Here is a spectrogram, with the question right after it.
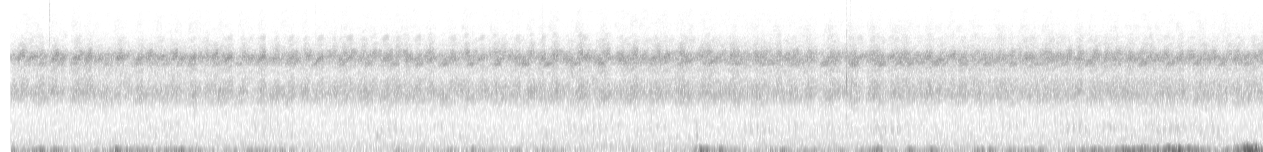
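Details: Frog chorus on a midsummer night along a starry country road: a dense, steady trilling drone of many callers in two bands, one mid-pitched and one higher, with faint low rumbling and occasional thumps near the end.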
